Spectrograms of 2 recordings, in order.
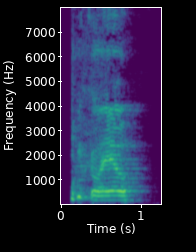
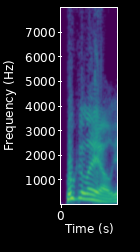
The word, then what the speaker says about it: Hikuleo: But going back to, how do you pronounce his name? – Hikuleo. – Hikuleo, yeah.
